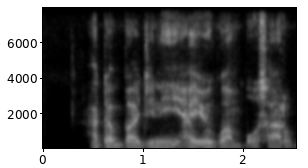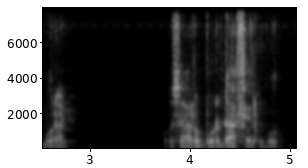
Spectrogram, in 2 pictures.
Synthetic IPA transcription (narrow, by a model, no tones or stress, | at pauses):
hatabad͡ʒinihajhɔɡɔamɓɔ̰sa̰ɾɔ̰ɓuɾan | ɓɔsa̰ɾɔɓuɾdafɛ̰ɾɡɔ̰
